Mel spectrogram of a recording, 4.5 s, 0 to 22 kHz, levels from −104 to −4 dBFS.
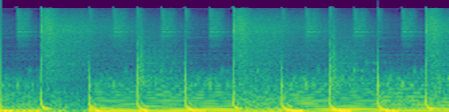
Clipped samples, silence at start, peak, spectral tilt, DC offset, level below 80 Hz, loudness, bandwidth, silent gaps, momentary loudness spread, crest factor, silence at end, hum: under 0.1%; 0 s; 0 dBFS; -6 dB/octave; under 0.1%; -14 dBFS; -14 LUFS; 16.5 kHz; none; 5 LU; 12 dB; 0 s; none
